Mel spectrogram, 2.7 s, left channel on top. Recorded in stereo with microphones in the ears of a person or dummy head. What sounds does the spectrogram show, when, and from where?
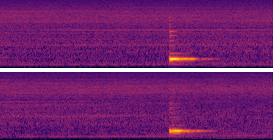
1.7 s a cowbell: 30° left (ahead or behind), 1.5 m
